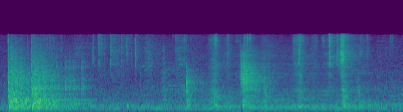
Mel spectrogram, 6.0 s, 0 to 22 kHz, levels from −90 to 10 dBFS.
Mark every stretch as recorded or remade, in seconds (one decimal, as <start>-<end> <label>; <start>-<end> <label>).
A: 0.0-3.0 recorded; 3.0-5.6 remade; 5.6-6.0 recorded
